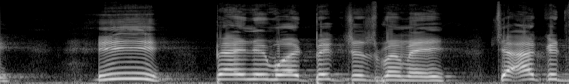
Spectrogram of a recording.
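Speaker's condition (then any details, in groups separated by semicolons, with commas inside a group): Cerebral palsy; born premature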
